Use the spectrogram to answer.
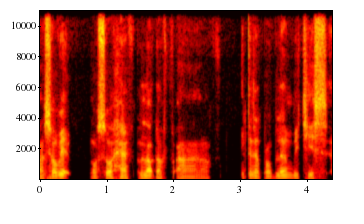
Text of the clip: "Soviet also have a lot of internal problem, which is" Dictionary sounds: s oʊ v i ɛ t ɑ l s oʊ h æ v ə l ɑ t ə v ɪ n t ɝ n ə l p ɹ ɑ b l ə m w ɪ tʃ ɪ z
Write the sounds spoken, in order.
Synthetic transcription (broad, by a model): s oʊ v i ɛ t ɑ l s oʊ h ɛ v ə l ɑ t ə f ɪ n t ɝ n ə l p ɹ ɑ b l ə m w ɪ tʃ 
